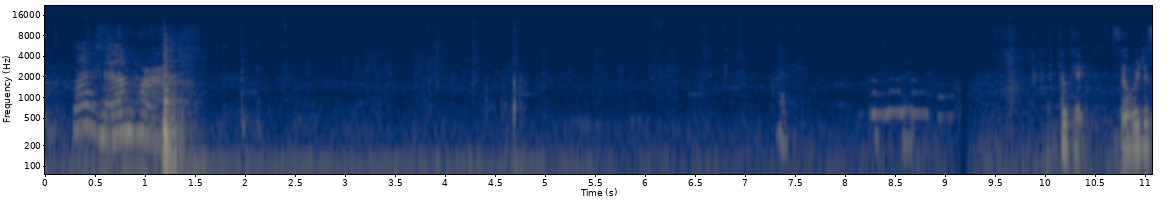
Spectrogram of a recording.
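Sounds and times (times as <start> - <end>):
spatula working sticky mixture: 0.4 - 8.4.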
